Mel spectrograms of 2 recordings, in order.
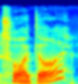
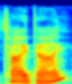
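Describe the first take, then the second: First: It is said in an Australian accent. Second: It is said in a neutral accent.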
